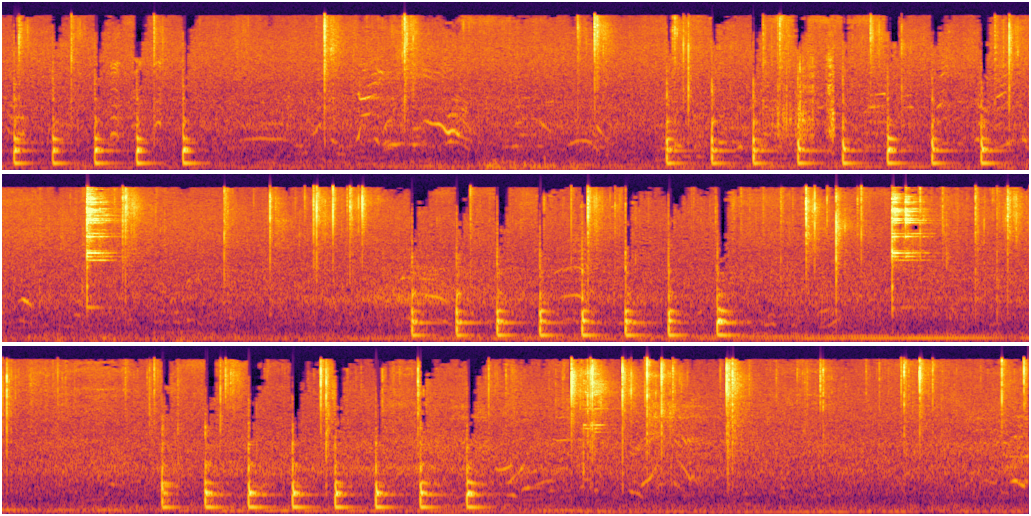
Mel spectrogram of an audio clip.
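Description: Large frame drum struck by hand in short runs of about ten even beats, roughly four a second, each beat with a low ringing pitch. One run ends about a second in, and three more follow with pauses of a few seconds between them.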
